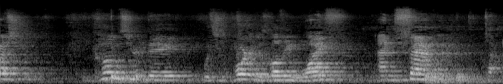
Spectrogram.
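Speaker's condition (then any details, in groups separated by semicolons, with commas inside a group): No condition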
